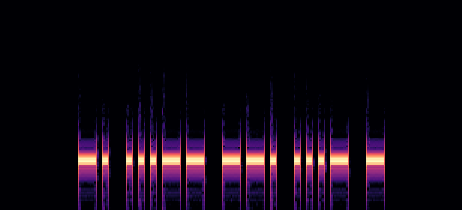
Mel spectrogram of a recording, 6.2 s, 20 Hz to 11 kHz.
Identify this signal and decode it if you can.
Morse code, heard as a keyed tone, about 15 wpm, 700 Hz. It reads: N3GVT
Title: USA Call Signs - 5 Characters - 3x Character Spacing - 15wpm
